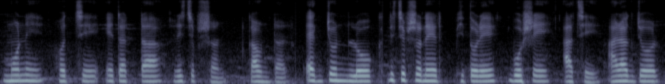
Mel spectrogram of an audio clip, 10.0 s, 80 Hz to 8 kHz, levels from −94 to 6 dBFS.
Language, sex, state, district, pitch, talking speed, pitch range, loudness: Bengali, female, West Bengal, North 24 Parganas, 185 Hz, 90 wpm, 180-195 Hz, -35 LUFS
